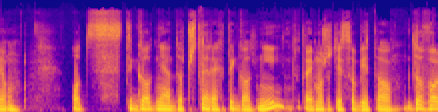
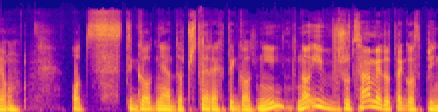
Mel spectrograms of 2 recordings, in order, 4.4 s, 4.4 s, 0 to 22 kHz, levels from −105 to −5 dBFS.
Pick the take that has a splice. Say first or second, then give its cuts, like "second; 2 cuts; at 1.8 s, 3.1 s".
second; 1 cut; at 2.9 s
